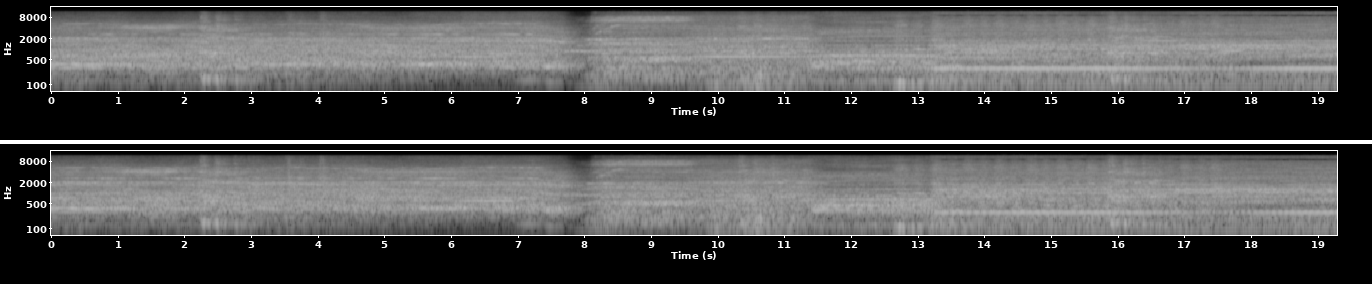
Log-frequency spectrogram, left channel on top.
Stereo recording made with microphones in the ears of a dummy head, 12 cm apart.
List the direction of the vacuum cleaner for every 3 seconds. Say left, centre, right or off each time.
right, right, left, left, left, left, left.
